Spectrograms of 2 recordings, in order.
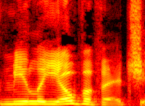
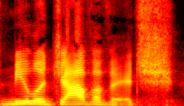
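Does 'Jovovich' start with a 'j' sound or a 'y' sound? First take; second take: y sound; j sound. First: Jovovich starts with a 'y' sound. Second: Jovovich starts with a 'j' sound. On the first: This is how the actress says her own name. The speaker calls it right. "But she says" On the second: This is how most people say the name. The speaker calls it wrong. "and everybody says Mila Jovovich, and that's clearly just not what it is"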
